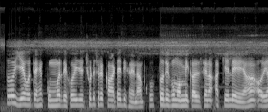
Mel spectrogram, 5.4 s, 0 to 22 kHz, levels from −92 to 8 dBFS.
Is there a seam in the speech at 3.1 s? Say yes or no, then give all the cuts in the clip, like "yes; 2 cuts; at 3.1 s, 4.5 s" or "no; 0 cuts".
yes; 1 cut; at 3.1 s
